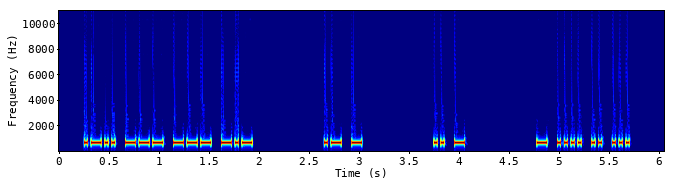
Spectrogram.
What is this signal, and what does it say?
Morse code, heard as a keyed tone, about 36 wpm, 700 Hz. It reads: LOOK AT IT THIS
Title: 3x Word-Spacing - Sentences from Top 100 Words - 35wpm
